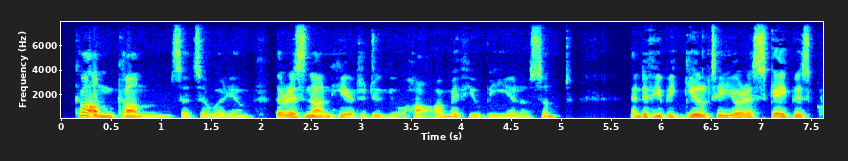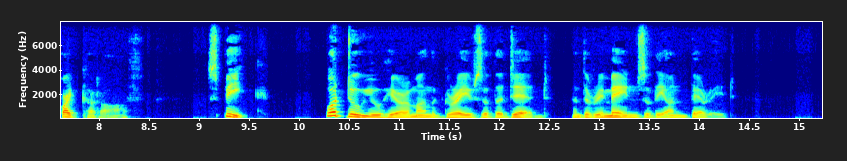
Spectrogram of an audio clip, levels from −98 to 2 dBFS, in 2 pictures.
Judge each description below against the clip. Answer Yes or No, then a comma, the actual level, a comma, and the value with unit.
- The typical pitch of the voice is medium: No, low, 110 Hz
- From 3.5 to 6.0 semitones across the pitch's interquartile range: Yes, average, 4.6 semitones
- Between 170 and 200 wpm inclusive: Yes, average, 175 wpm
